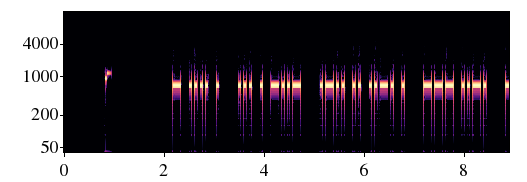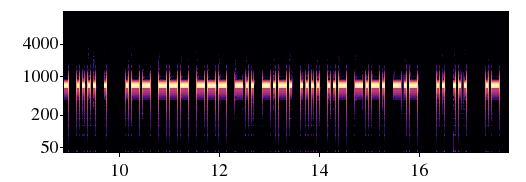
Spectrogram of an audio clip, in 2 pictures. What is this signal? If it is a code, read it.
Morse code, heard as a keyed tone, about 22 wpm, 700 Hz. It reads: THE SEX LIFE OF THE WOODCHUCK IS A
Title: Pangram Challenge v2 - 22wpm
